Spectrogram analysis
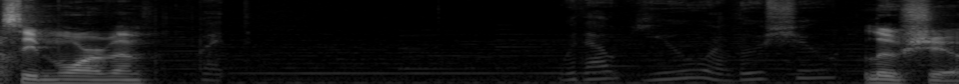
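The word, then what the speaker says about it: Luxu: see more of them Lu Shu okay that's how it's pronounced I always say it looks ooh I guess yeah Lu Shu does make a bit more sense I'm going to go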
